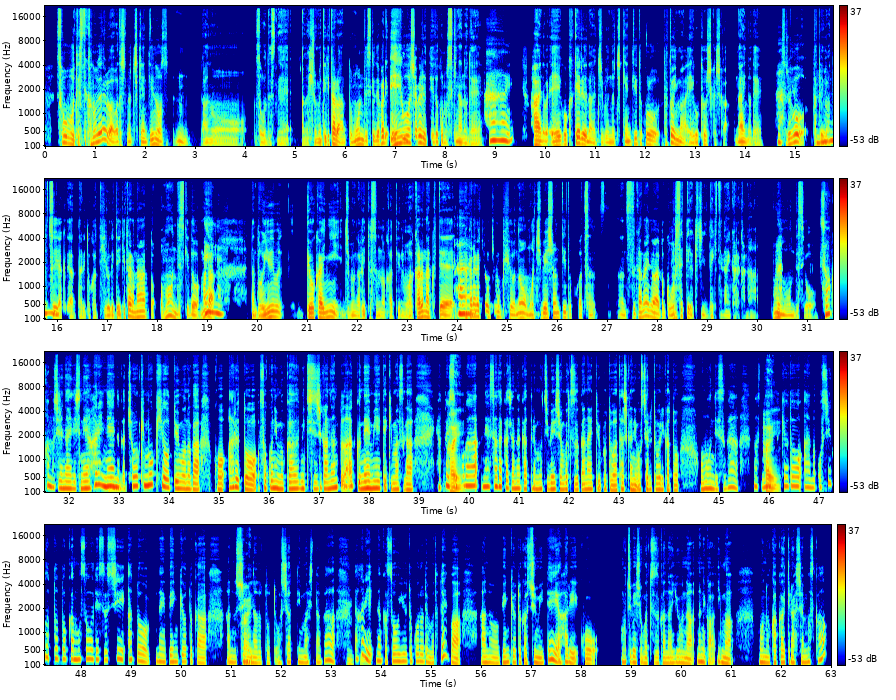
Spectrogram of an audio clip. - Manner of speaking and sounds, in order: none
- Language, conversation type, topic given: Japanese, advice, 長期的な目標に向けたモチベーションが続かないのはなぜですか？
